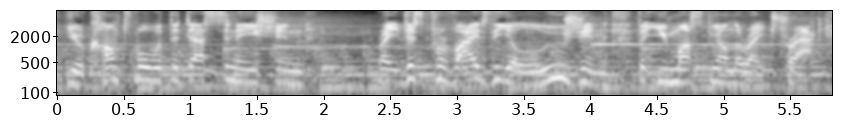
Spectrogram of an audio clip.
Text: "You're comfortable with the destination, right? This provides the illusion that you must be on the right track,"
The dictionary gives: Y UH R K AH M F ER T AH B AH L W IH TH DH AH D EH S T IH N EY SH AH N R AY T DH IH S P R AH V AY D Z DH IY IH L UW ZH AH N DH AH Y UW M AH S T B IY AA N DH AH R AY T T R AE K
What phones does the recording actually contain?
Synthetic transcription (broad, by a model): Y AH R K AH M F T AH B L W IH DH AH D EH S T IH N EY SH AH N R AY T DH IH S P R AH V AY D Z DH IY IH L UW ZH AH N DH AH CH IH M AH S T B IY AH N DH AH R AY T T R AE K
